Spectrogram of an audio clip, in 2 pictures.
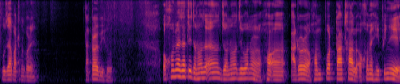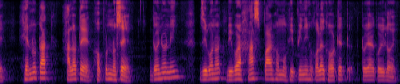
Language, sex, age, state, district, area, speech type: Assamese, male, 18-30, Assam, Tinsukia, urban, spontaneous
